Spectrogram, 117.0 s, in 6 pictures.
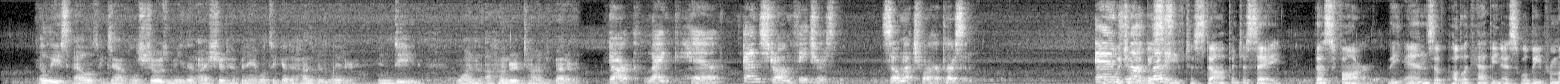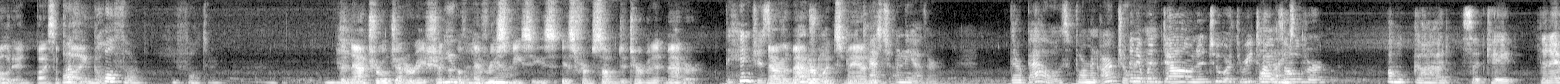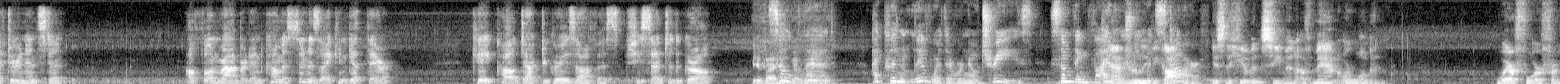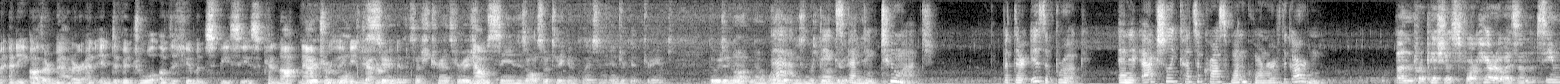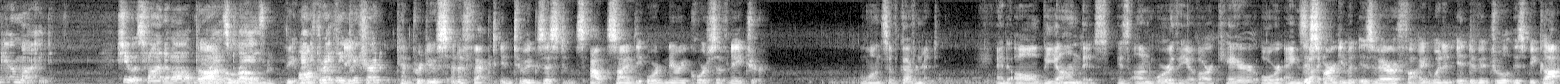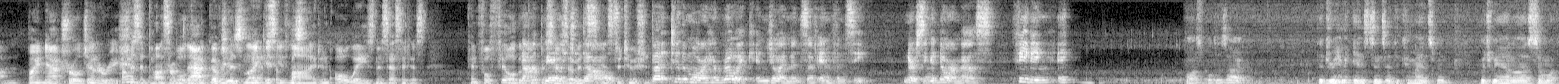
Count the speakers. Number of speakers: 7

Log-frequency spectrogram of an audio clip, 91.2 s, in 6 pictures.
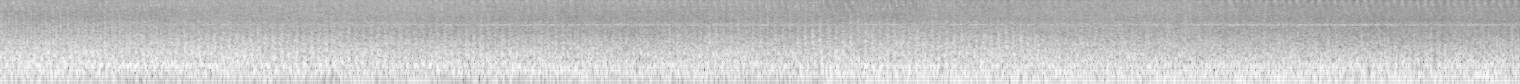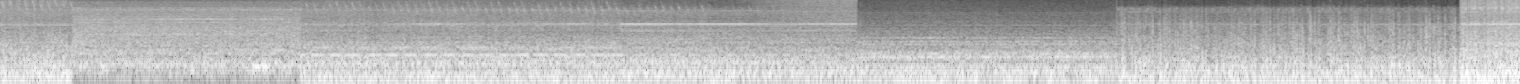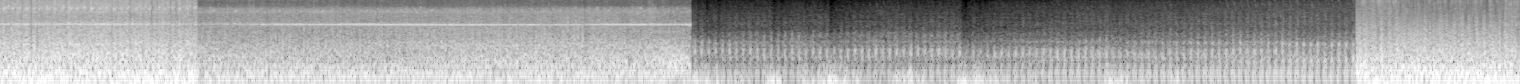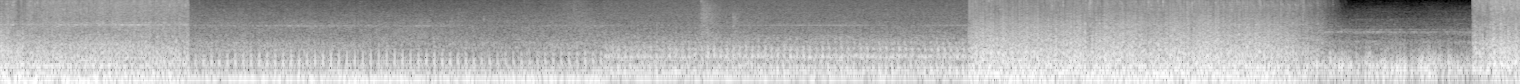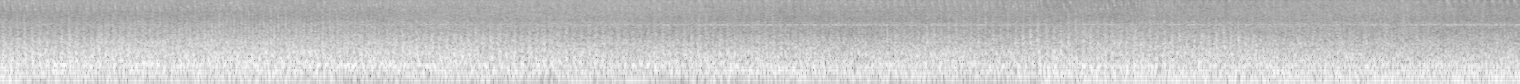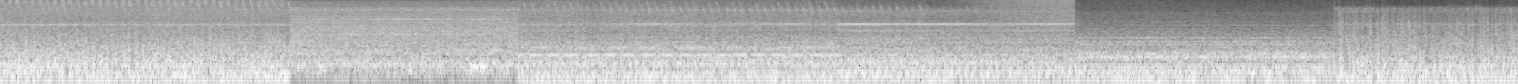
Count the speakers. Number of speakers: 0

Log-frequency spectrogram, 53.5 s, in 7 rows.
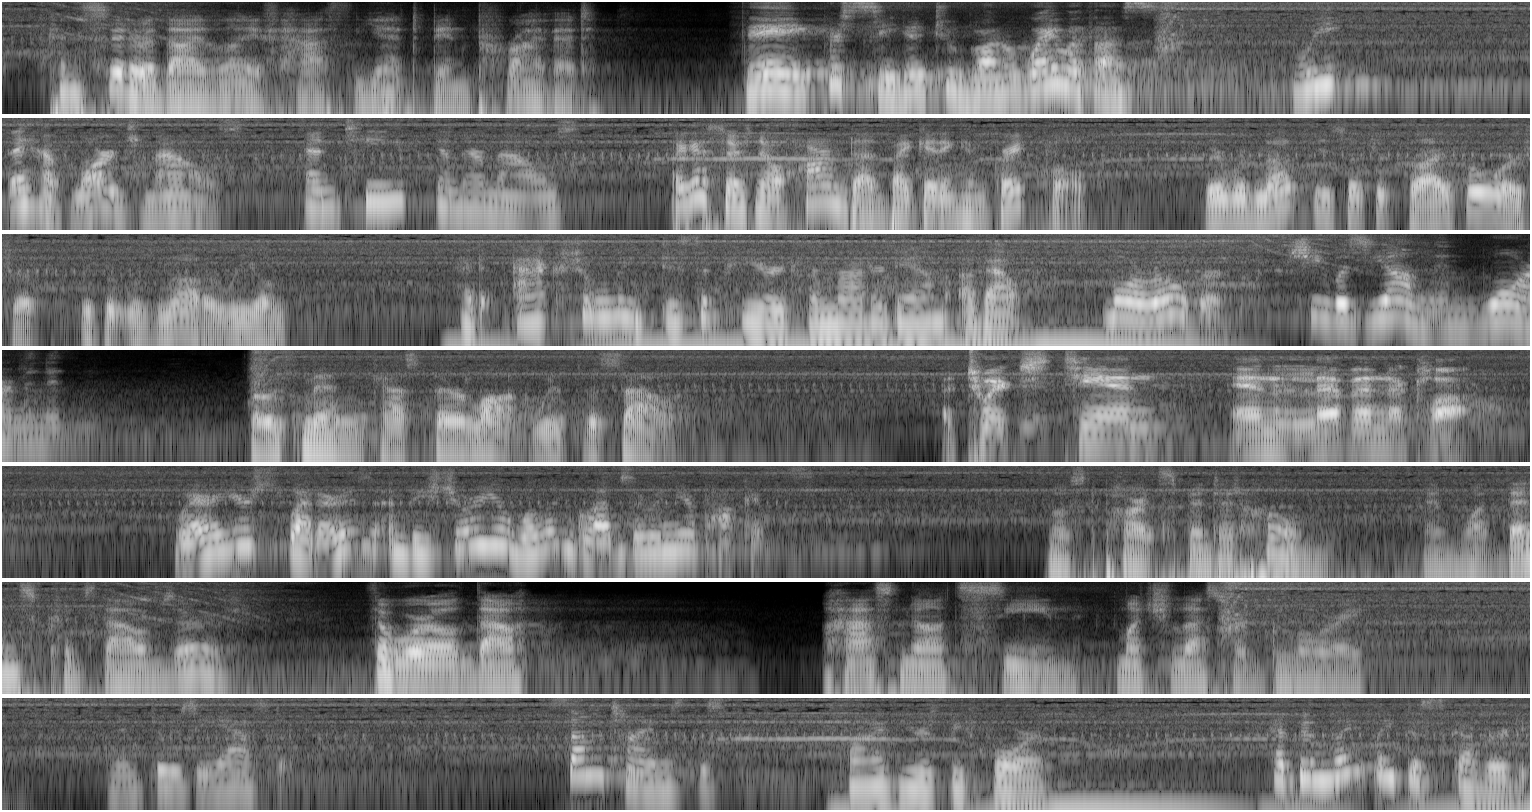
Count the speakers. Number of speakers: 10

